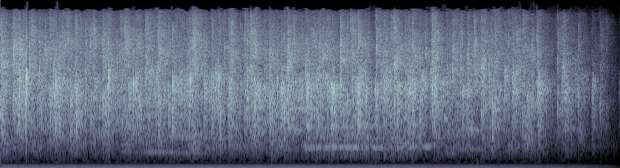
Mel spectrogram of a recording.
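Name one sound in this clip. A string band with a fiddle and a double bass plays a lively tune, then fades out.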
